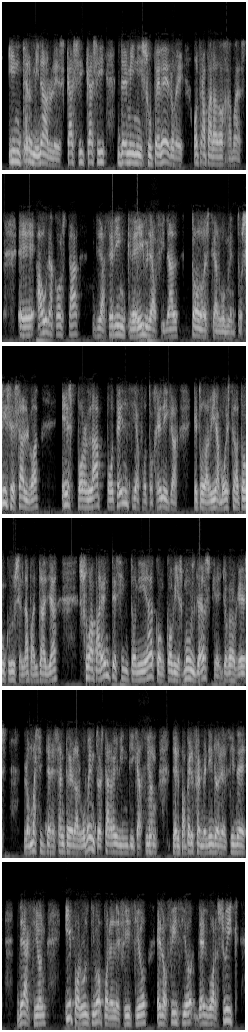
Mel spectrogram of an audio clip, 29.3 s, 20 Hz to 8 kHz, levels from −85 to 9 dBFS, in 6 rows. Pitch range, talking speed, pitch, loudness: 135-170 Hz, 150 wpm, 150 Hz, -21 LUFS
